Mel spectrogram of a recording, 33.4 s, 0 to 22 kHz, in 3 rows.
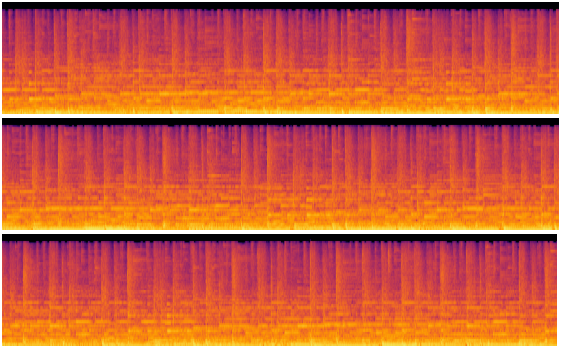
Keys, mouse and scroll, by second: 1.1 s, 3.9 g, 8.2 click, 9.5 shift+d, 14.1 s, 15.3 g, 18.2 click, 18.7-19.0 scroll up 1, 19.0-19.8 scroll down 1, 19.8-21.1 KP_6, 21.2 KP_6, 21.3 KP_6, 22.2 KP_4, 22.8 click, 23.7 g, 26.9 click, 27.7 KP_1, 29.1 click, 30.2 shift+d.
